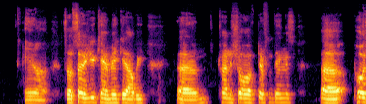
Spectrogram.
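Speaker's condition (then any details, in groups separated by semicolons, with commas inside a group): Spastic quadriplegia cerebral palsy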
